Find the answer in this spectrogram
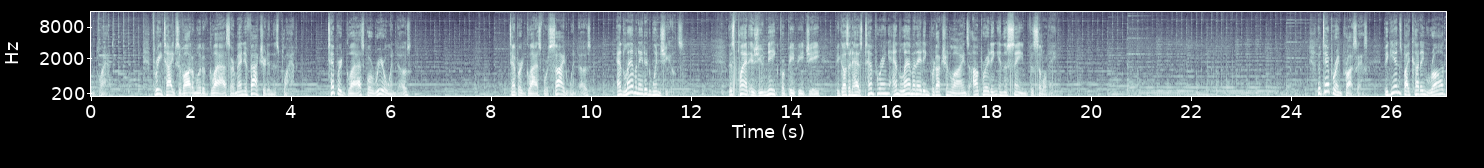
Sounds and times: Speech: 0:00.0 - 0:00.5, 0:01.2 - 0:04.1, 0:04.8 - 0:06.4, 0:08.4 - 0:11.9, 0:12.8 - 0:19.4, 0:24.5 - 0:27.1
Music: 0:00.0 - 0:27.1.

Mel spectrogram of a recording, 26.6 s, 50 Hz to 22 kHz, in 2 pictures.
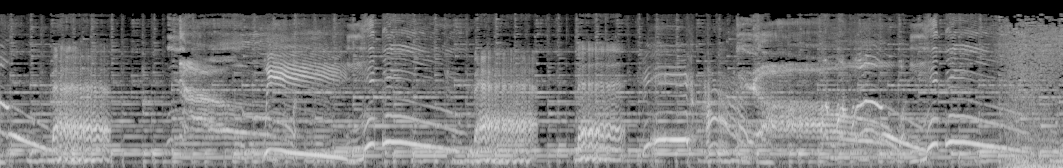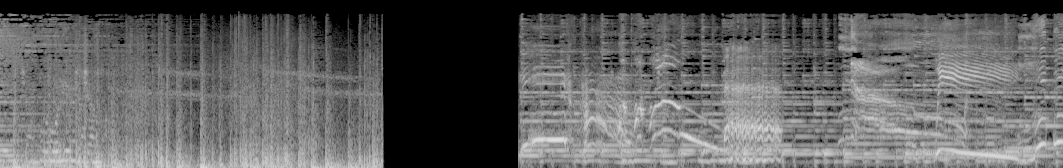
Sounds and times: Speech: 0:00.0 - 0:01.4, 0:02.4 - 0:06.1, 0:08.1 - 0:14.7, 0:19.8 - 0:23.0, 0:23.8 - 0:26.5
Music: 0:00.0 - 0:16.9, 0:19.8 - 0:26.5.

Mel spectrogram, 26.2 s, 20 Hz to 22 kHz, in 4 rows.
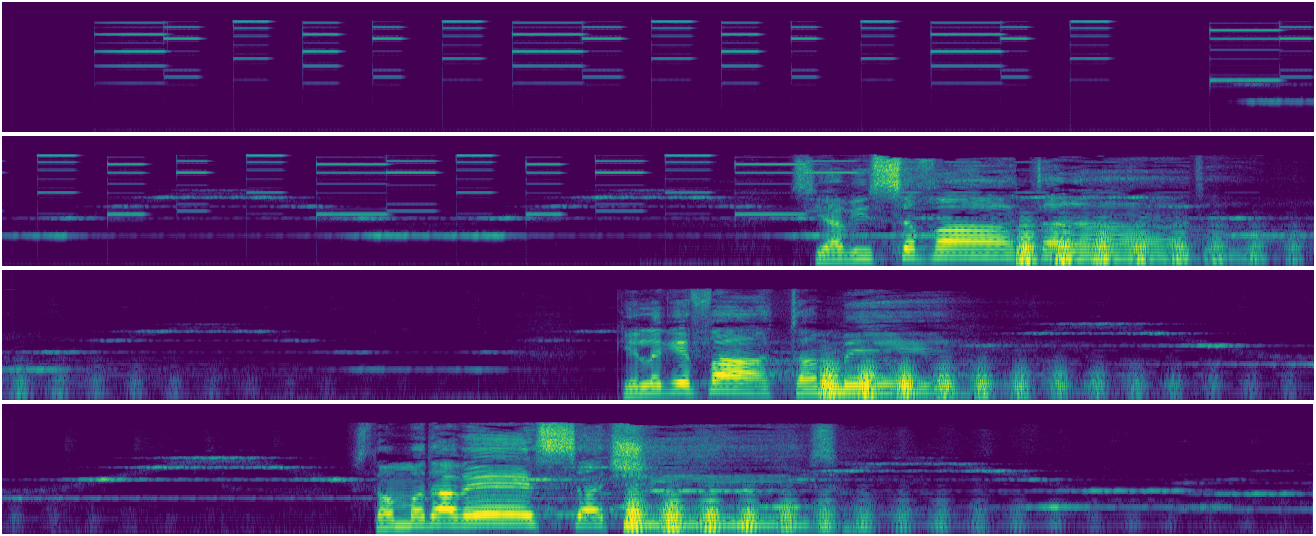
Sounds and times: Music: 0:06.4 - 0:16.2, 0:17.2 - 0:20.4, 0:22.7 - 0:26.2.

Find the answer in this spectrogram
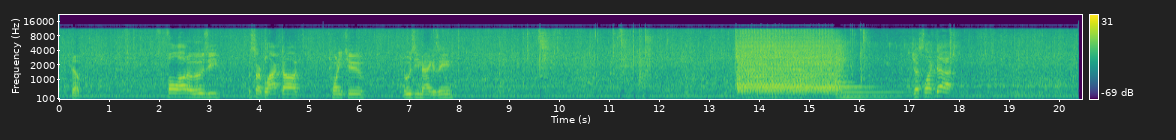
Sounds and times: Speech: 0:00.2 - 0:00.5, 0:02.2 - 0:03.2, 0:03.8 - 0:04.8, 0:05.4 - 0:06.2, 0:06.9 - 0:07.9, 0:17.0 - 0:17.9.

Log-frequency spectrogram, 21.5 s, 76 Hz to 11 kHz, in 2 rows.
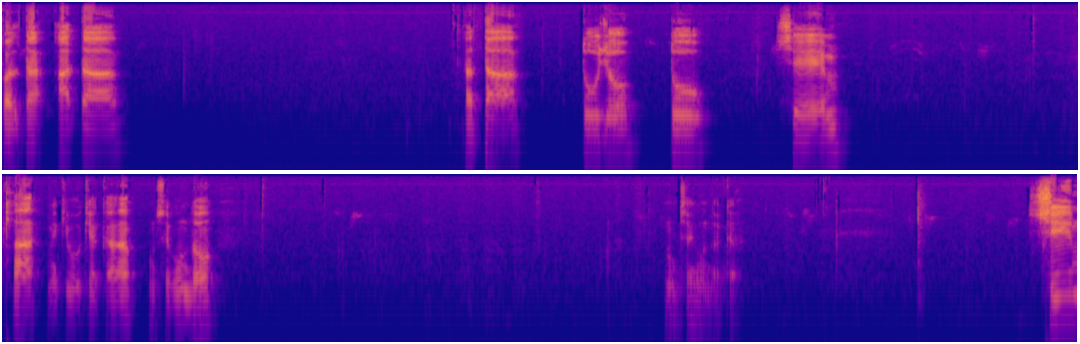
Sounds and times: Speech: 0:00.0 - 0:01.3, 0:04.6 - 0:07.1, 0:07.8 - 0:09.3, 0:10.8 - 0:13.0, 0:17.4 - 0:18.2, 0:21.0 - 0:21.5.

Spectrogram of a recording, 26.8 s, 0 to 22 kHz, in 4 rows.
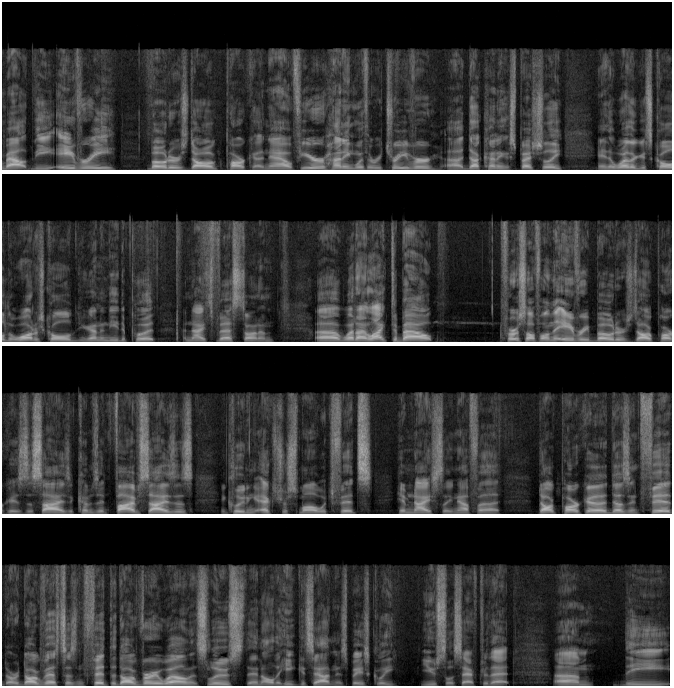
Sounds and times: Speech: 0:00.0 - 0:11.0, 0:11.7 - 0:26.7.

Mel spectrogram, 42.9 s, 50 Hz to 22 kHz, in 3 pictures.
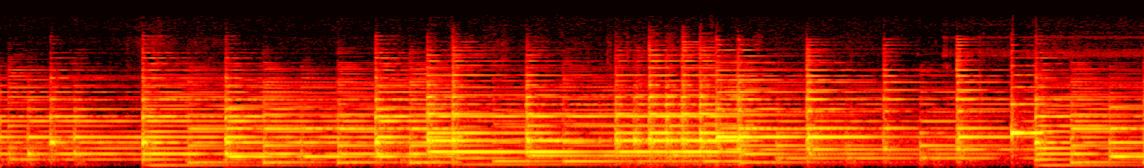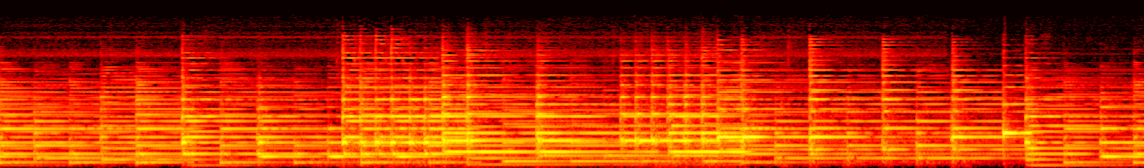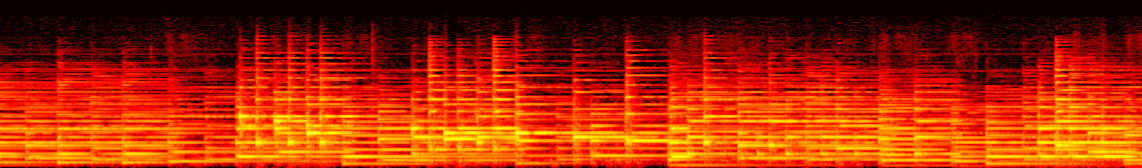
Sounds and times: Music: 0:00.0 - 0:42.8.

